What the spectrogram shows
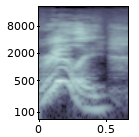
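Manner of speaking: loud, openly incredulous, one word. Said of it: "it was so, like, incredulous".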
